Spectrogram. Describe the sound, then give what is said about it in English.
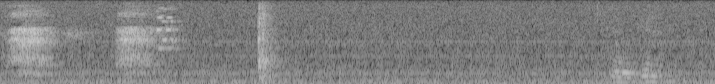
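A person demonstrates heavy mouth breathing: two quick, noisy breaths about a second apart, then a sharp click and a fainter, softer breath near the end. “So what happens if you breathe like this all the time?”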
